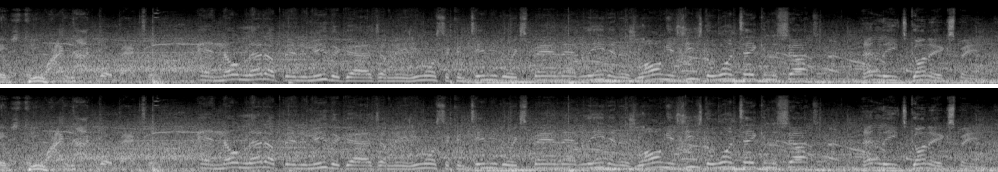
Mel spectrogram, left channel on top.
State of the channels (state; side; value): noise; right; rumble, 14 dB below the sound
